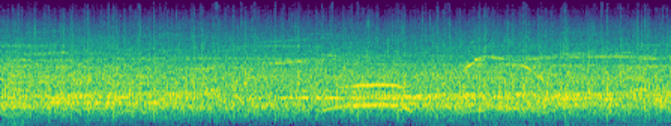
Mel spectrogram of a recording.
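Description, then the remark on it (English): A large live audience applauds and cheers steadily for performers playing live, a dense wash of clapping with whoops and shouts rising above it, loud and sustained throughout. “The best crowd we've ever played in front of.”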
